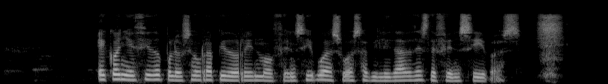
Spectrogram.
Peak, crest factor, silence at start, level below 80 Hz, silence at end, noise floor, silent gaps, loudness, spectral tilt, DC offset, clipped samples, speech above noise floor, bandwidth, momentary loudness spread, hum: -10 dBFS; 18 dB; 1 s; -74 dBFS; 0.45 s; -69 dBFS; none; -28 LUFS; -4 dB/octave; under 0.1%; under 0.1%; 41 dB; 11.5 kHz; 6 LU; none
